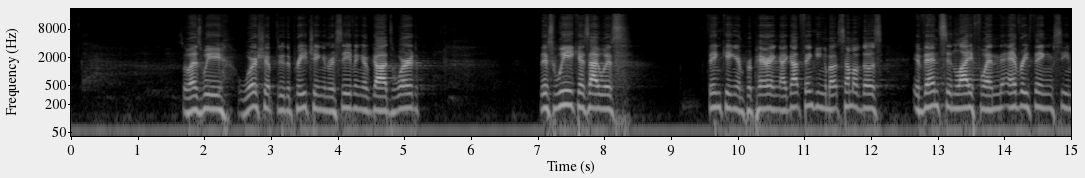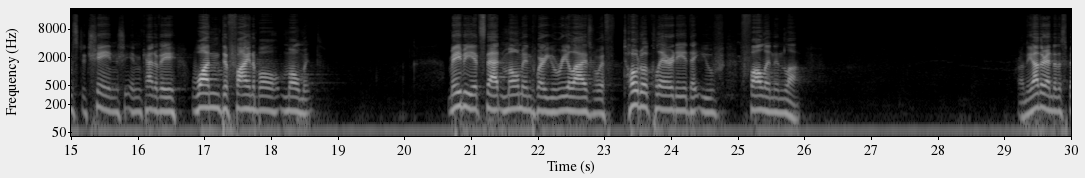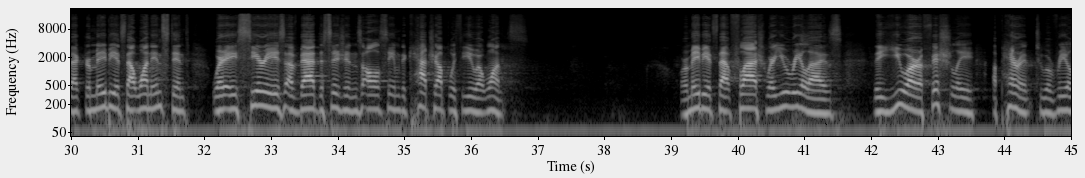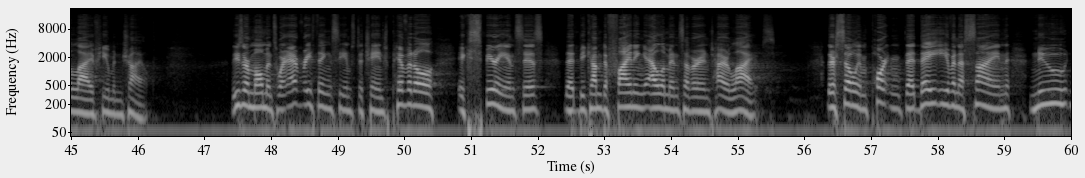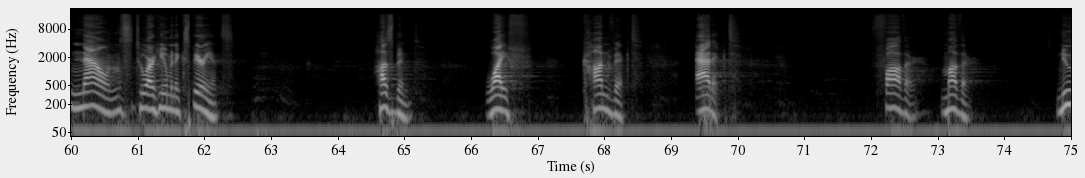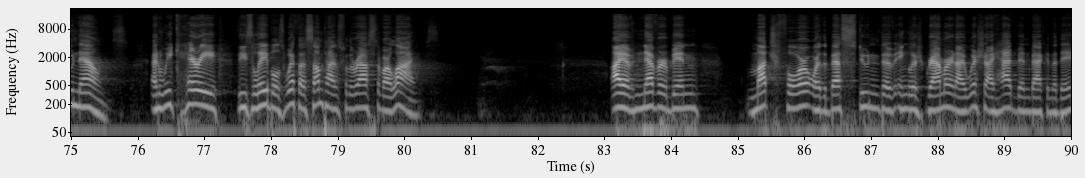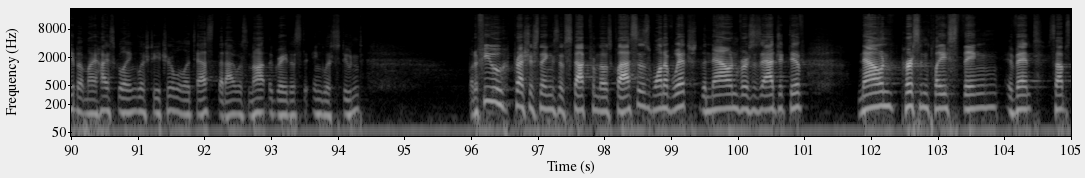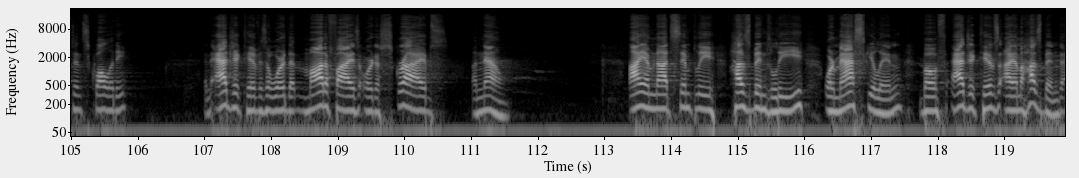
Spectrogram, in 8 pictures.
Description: Sermons | Elk Point Baptist Church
